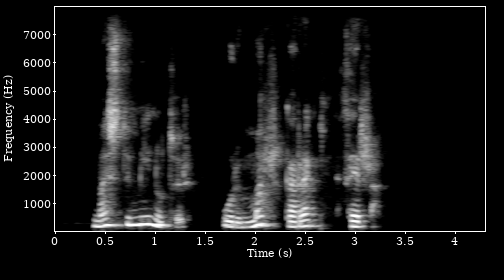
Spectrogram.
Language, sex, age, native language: Icelandic, female, 30-39, Icelandic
